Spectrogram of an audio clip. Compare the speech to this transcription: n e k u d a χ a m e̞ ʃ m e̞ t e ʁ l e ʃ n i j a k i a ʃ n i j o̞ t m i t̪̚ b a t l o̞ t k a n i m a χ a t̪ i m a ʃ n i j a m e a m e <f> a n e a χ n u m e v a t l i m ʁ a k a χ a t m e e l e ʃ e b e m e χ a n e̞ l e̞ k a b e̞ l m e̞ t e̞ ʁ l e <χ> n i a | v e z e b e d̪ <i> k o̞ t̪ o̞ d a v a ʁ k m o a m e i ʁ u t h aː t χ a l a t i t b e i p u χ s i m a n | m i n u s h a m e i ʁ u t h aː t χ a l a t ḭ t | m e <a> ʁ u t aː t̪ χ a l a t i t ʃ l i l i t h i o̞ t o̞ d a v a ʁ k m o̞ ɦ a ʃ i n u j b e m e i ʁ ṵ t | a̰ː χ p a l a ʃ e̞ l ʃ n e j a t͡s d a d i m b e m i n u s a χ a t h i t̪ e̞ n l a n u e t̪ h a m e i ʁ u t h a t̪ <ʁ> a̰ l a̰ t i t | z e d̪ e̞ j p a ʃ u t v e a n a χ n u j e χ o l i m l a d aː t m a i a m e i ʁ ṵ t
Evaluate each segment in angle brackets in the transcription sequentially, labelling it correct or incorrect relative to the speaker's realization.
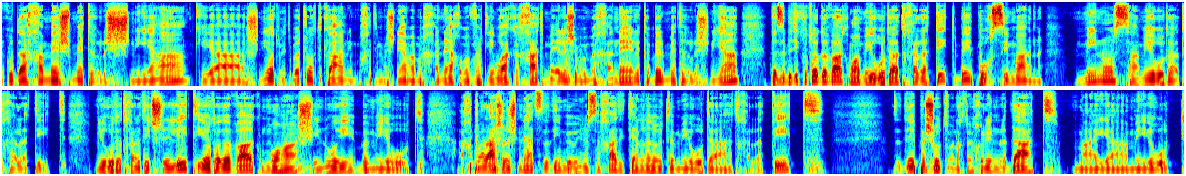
incorrect: χ, incorrect: ʃ, correct, incorrect: i, incorrect: χ

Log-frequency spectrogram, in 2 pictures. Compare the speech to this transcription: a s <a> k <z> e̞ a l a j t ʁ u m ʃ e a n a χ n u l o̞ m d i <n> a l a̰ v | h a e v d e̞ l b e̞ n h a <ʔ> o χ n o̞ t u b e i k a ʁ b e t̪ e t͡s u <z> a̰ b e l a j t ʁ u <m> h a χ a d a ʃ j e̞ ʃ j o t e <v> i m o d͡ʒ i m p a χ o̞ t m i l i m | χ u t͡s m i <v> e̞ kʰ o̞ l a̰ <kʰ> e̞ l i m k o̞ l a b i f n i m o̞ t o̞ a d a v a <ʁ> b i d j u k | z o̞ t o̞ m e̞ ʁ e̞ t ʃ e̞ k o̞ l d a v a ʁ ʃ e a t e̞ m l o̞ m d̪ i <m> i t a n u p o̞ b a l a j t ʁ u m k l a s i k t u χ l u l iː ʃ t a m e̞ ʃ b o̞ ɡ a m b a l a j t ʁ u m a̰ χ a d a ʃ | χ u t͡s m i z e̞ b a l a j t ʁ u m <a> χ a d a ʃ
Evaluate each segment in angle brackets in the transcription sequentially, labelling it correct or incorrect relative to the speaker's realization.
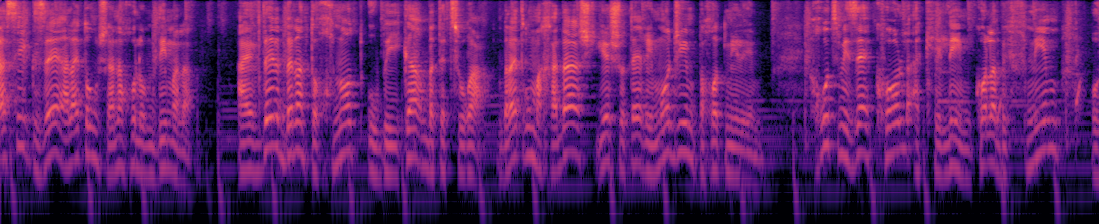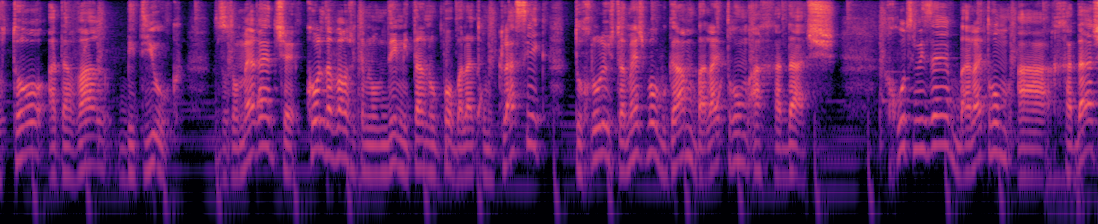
incorrect: i, correct, incorrect: m, incorrect: t, incorrect: ʁ, correct, incorrect: ʁ, incorrect: z, correct, correct, correct, correct

